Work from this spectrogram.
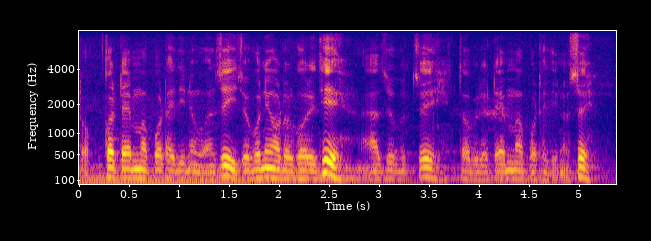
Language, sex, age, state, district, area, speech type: Nepali, male, 30-45, West Bengal, Kalimpong, rural, spontaneous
